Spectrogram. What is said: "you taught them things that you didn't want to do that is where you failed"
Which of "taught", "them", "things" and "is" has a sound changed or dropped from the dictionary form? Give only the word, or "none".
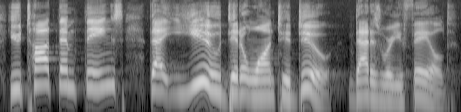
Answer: none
